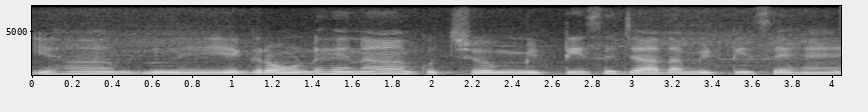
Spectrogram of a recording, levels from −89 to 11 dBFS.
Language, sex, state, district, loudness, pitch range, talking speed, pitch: Hindi, female, Bihar, Patna, -14 LUFS, 180-210 Hz, 195 wpm, 190 Hz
